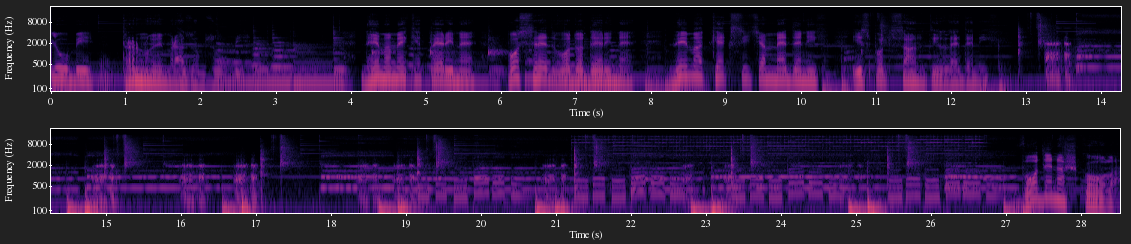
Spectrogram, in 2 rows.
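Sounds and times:
speech: 0.0 - 3.3, 4.2 - 12.6, 13.2 - 13.9, 14.8 - 17.2, 18.4 - 18.9, 19.9 - 28.5
frogs croaking in water: 13.2 - 13.8, 15.8 - 17.2, 18.4 - 19.6, 20.8 - 26.7
layered ringing tones: 21.1 - 27.4.

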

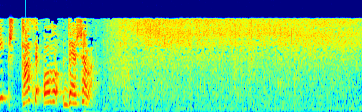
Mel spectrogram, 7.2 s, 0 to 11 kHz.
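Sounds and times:
speech: 0.5 - 2.0
cup dissolving in acetone nail polish remover, fizzing hiss: 2.1 - 7.2.

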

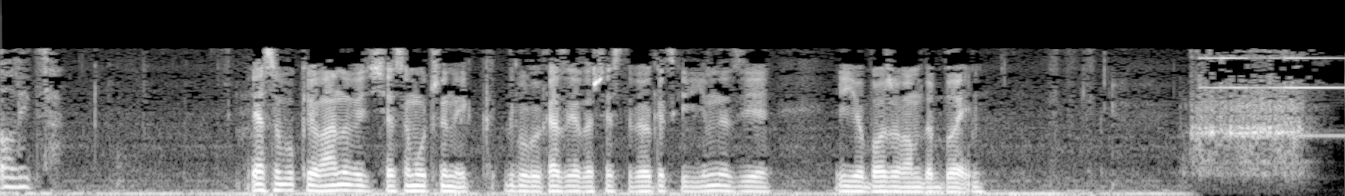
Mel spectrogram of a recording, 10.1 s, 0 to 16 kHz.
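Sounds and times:
speech: 0.0 - 0.5, 1.8 - 7.6
low rumbling noise: 0.0 - 8.9
telephone ringing with a bright electronic trill: 8.9 - 10.0.

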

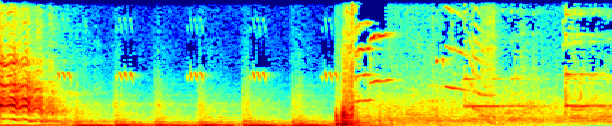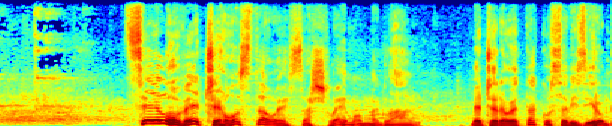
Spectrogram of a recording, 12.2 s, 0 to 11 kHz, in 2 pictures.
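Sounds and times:
horse whinnying: 0.0 - 0.8
speech: 7.5 - 12.2.

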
